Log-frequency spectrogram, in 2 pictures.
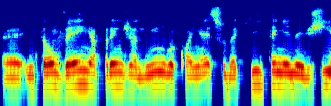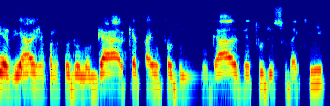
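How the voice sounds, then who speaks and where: Brazilian-accented male guest, fairly high voice, chatty and animated, dry muffled video-call audio. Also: fairly quick, no echo. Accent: Brazilian Portuguese. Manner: chatty, tag questions, animated. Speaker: guest, journalist abroad. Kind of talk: casual interview over video call.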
